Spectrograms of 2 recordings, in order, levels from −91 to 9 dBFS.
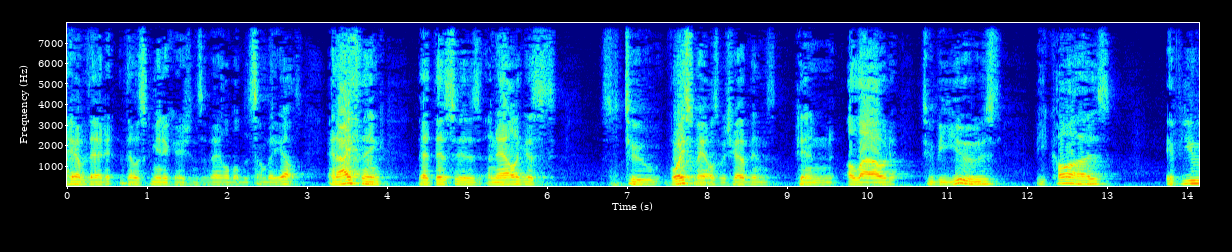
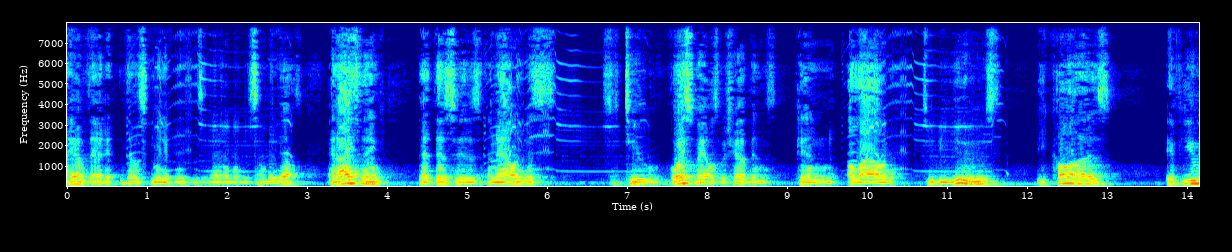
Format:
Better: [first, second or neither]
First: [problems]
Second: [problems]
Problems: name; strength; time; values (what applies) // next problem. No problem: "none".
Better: first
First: none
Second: noise reduction (neural separator model SepFormer DNS4)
